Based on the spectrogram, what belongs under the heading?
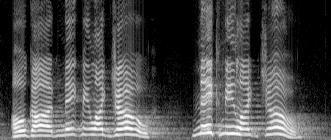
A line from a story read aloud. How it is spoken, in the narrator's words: The repentant drunk kept shouting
